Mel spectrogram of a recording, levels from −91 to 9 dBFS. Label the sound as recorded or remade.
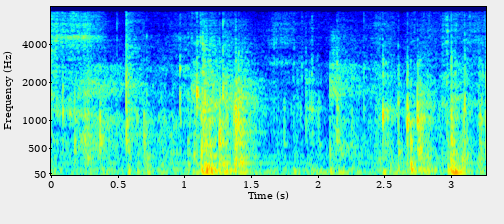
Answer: recorded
